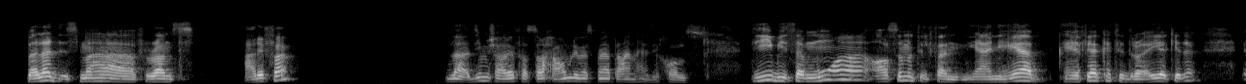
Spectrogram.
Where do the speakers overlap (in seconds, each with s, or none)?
none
